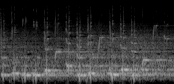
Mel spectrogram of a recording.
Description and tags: Aalto Eastern Sequence
Eastern-inspired synth sequence. made using Aalto (Computer Music Edition) VST plugin. Running FL Studio as a host.
Ethno, Sequence, Arpeggio, Monophonic, Eastern, Aalto, Electronic, Arabic, Buchla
